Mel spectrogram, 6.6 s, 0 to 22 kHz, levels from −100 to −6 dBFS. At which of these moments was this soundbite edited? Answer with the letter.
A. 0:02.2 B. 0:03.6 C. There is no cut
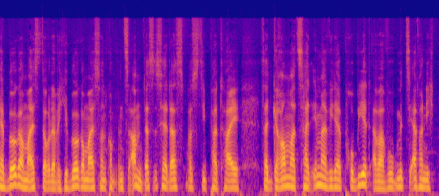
A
